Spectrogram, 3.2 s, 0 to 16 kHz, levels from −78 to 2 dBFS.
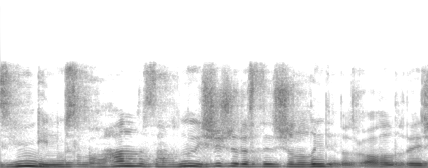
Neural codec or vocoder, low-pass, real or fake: autoencoder, 22.05 kHz, a latent of 192 numbers a frame, VITS, trained on one speaker; 9.9 kHz; fake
